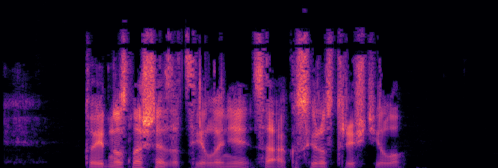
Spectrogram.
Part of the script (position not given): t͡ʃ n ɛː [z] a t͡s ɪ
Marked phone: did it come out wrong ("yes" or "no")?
no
